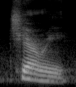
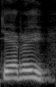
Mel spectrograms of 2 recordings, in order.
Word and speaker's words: cherry: A quả này là quả cherry ik đọc lại với thử nha đừng đọc là Jerry Nói chung nó tiếng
